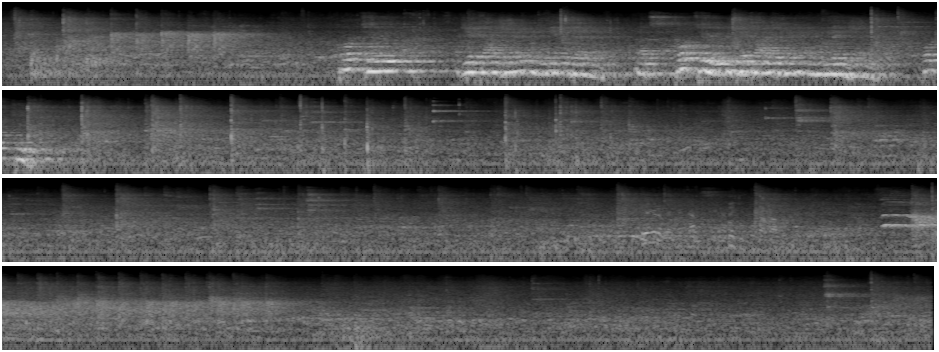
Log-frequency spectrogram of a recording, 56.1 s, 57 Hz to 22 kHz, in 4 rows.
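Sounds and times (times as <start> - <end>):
racket hitting shuttlecock: 0.2 - 2.2, 13.0 - 13.8, 14.4 - 21.0, 21.6 - 23.7
court shoes squeaking: 4.4 - 38.3, 49.2 - 51.0, 53.7 - 56.0.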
